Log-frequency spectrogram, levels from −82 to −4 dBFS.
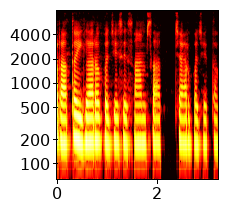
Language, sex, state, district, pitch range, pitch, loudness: Bhojpuri, female, Uttar Pradesh, Deoria, 180-185 Hz, 180 Hz, -17 LUFS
